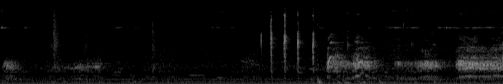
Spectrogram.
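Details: Yorkshire Terrier playing indoors, giving a quiet run of short, high whining yelps in the second half, after a few sharp taps and clicks; faint and close, with a low steady hum behind.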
